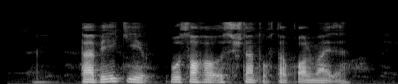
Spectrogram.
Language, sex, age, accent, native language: Uzbek, male, under 19, Andijon, Uzbek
